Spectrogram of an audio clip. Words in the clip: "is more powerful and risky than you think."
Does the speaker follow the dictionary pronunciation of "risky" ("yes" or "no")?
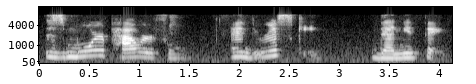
yes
